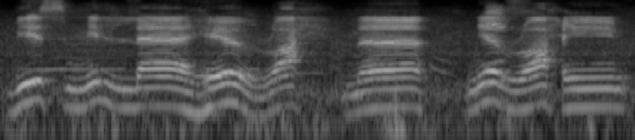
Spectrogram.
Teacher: لفظ اللہ کا لام باریک ہوگا. یہ اصول ہے کہ لفظ اللہ سے پہلے کسی حرف کے نیچے زیر آ جائے تو اس کا لام باریک پڑا جاتا ہے.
